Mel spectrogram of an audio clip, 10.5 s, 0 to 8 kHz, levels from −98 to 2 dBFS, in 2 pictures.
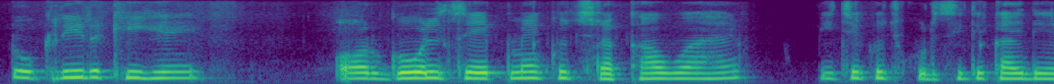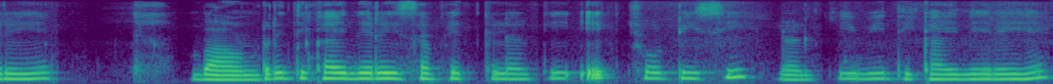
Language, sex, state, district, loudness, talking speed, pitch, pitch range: Hindi, female, Uttar Pradesh, Jalaun, -25 LUFS, 200 wpm, 200 Hz, 185-215 Hz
